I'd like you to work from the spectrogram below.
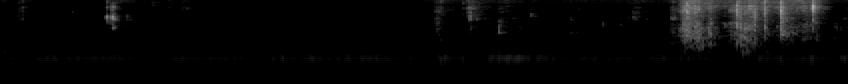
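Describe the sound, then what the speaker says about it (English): Someone munches a mountain mix trail snack close to the microphone, with soft chews at first, then a burst of loud, crisp crunching near the end over a faint steady hum. No one speaks. "see me munching down on this good old mountain mix"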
